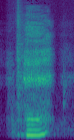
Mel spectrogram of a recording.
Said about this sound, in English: Oh boy, guys, I'm going to sneeze. I'm going to have a nice fall sneeze. Here it comes. We'll bleep it. The first one of the season.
